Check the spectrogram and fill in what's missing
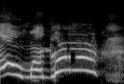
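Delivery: slow, high, drawn-out "oh my God"; amazed. Retold or imitated. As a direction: gasp it out in delight. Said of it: "I was like".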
